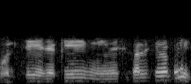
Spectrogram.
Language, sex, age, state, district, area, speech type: Bengali, male, 18-30, West Bengal, Howrah, urban, conversation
